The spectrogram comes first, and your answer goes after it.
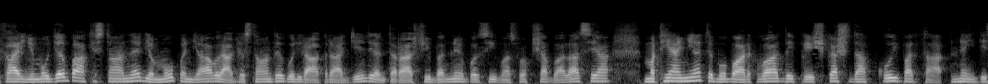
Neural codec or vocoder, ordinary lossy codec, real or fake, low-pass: codec, 16 kHz in and 24 kHz out, 0.6 kbps, FocalCodec, streaming, 4096 codes; MP3, 32 kbps; fake; 7.2 kHz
